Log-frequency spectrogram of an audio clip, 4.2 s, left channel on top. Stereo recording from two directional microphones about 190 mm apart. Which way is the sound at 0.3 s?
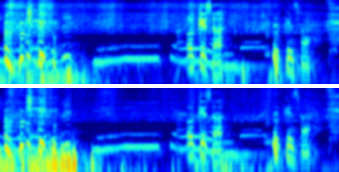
20° right (ahead or behind).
